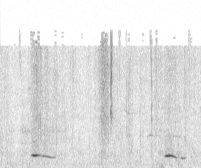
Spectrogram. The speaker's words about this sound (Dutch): Een goudvink, jongens.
